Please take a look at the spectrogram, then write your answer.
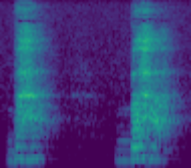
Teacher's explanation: pronounced with a little bit of air expulsion after the buh sound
